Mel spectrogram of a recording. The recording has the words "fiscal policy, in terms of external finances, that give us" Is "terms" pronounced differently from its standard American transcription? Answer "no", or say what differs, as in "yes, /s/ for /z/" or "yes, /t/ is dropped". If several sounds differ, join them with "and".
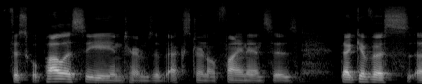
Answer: no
